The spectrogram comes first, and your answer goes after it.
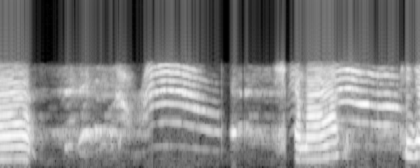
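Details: Domestic cat complaining after four days without its owner; long, wavering meows that rise and fall in pitch, overlapping with a woman speaking to the cat in Chinese, indoors.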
